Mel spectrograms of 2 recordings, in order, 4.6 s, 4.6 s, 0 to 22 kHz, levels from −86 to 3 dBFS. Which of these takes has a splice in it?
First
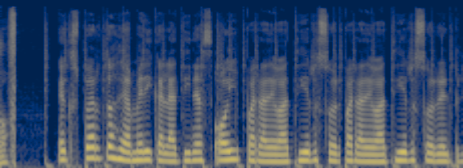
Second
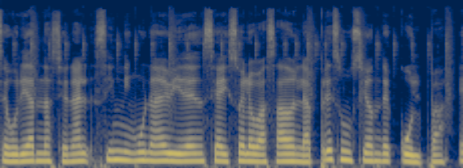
first; 2 cuts; at 2.1 s, 3.4 s

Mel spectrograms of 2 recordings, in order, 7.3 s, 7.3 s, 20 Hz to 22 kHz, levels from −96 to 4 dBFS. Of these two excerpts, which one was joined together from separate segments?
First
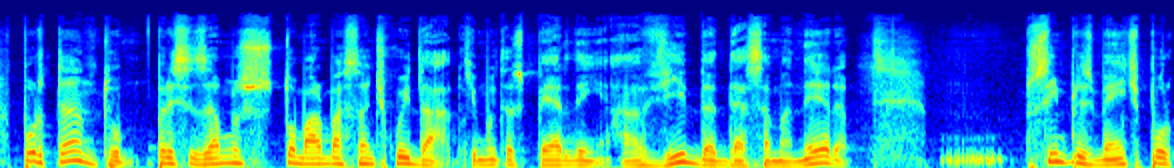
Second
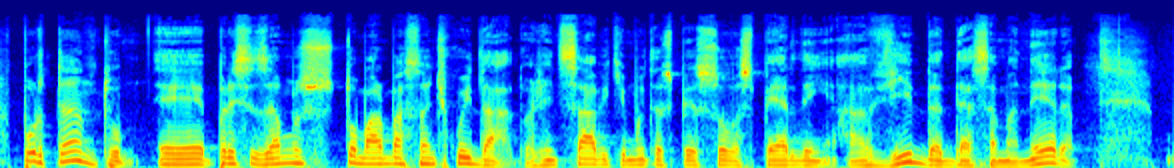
first; 3 cuts; at 0.9 s, 2.9 s, 3.3 s

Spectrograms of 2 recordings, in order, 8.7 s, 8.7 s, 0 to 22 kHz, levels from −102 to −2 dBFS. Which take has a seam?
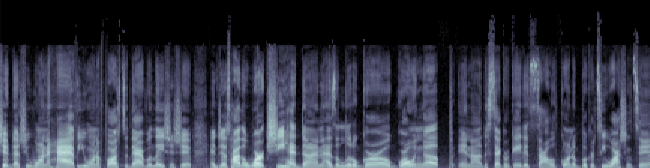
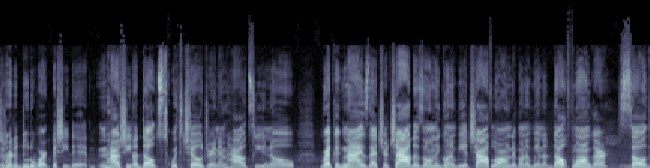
second; 4 cuts; at 1.8 s, 2.2 s, 6.5 s, 7.6 s

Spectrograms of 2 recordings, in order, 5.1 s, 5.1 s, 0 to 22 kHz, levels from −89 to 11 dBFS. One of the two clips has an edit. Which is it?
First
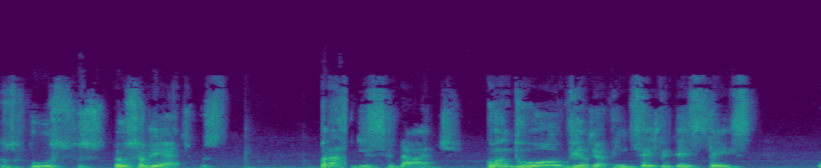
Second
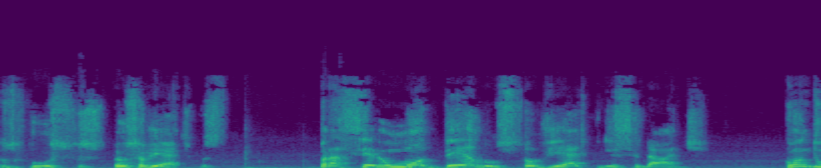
first; 4 cuts; at 2.2 s, 3.0 s, 3.7 s, 4.1 s

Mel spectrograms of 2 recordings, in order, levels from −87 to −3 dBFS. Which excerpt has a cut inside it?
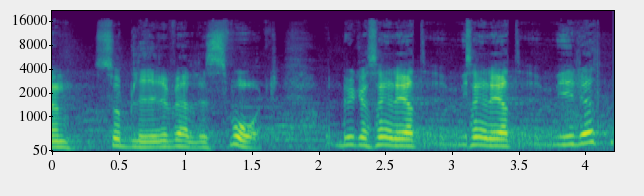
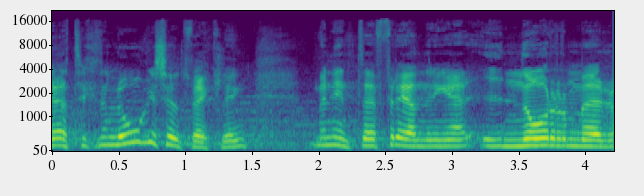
first; 2 cuts; at 2.1 s, 3.1 s

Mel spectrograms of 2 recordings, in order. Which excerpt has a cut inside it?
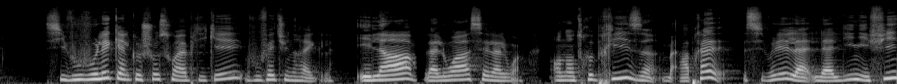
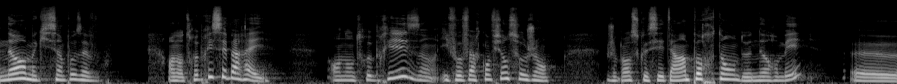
first; 3 cuts; at 4.1 s, 5.4 s, 6.8 s

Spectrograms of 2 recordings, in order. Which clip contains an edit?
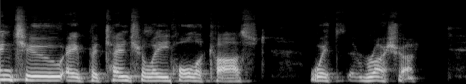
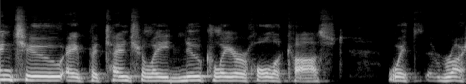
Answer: first; 1 cut; at 1.7 s

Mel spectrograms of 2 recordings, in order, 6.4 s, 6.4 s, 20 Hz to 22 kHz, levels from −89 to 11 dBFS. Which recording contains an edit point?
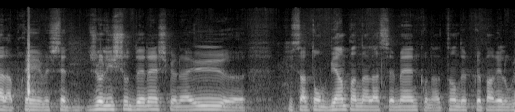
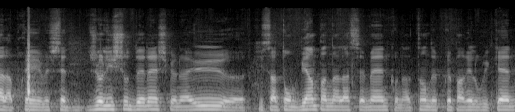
second; 1 cut; at 3.1 s

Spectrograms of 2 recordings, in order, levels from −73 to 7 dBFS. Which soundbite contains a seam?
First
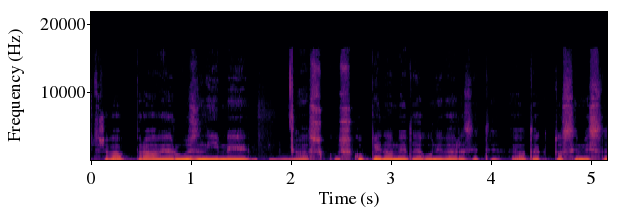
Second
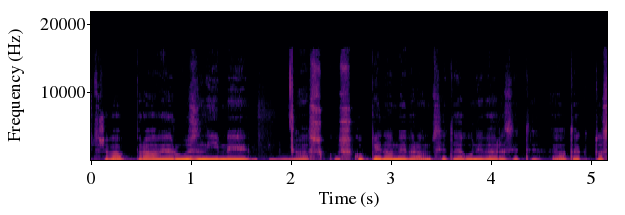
first; 1 cut; at 3.2 s

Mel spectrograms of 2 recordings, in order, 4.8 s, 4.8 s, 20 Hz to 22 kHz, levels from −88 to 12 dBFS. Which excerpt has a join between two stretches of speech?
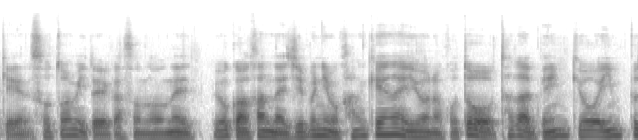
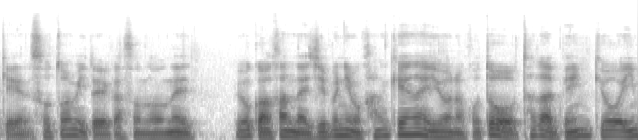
first; 1 cut; at 1.5 s

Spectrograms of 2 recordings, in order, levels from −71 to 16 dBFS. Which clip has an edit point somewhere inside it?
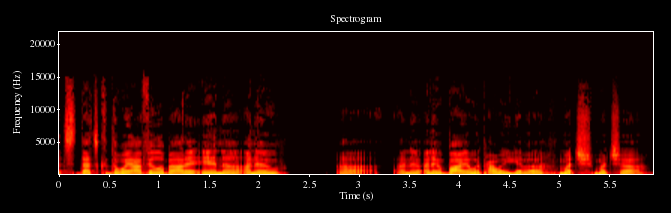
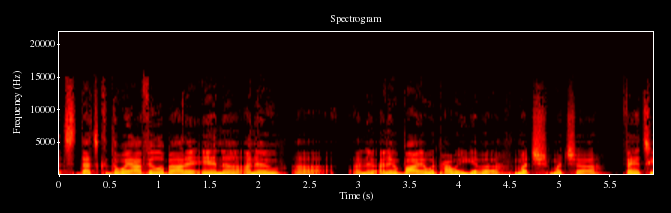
second; 1 cut; at 2.3 s

